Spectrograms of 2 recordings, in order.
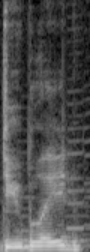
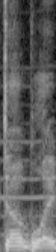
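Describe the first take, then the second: First: The first syllable sounds like 'doo', as in do. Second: The first syllable sounds like 'dub', as in double. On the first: This is a playful pronunciation that is more fun to say. "it sounds like I'm saying do" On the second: This is the official pronunciation of the name. "the Pokemon's name is pronounced Doublade because it's double blades"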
